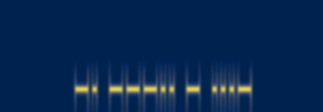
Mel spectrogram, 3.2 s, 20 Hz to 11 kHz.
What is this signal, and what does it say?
Morse code, heard as a keyed tone, about 28 wpm, 700 Hz. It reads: N8TV
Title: USA Call Signs Repeated 3x 28wpm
